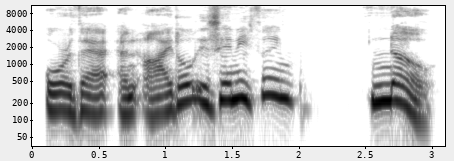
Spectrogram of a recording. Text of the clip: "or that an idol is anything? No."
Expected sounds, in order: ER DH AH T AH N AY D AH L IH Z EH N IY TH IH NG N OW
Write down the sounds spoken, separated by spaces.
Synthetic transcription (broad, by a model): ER DH AH T AH N AY D L IH Z EH N IY TH IH NG N OW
